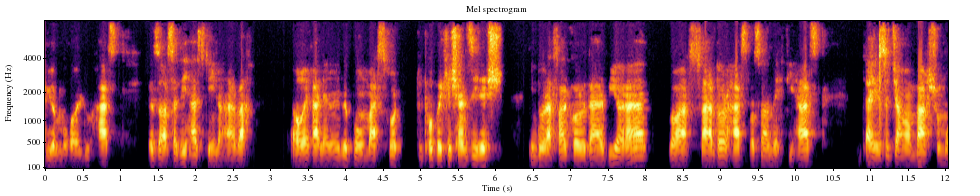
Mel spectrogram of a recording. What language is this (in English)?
Persian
